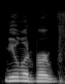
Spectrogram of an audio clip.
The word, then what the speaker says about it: Muhlenberg: Yes, for goodness sake, people. That's how you pronounce Muhlenberg.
